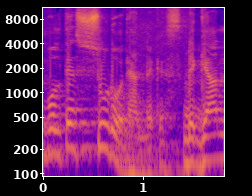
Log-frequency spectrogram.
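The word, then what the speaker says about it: pseudo: देखेंगे कुछ और चीज सूडो य ख डोलस बोलते है सूडो की स्पेलिंग होता है पी से शुरू होता है स प साइलस होता एस ई यू डी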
